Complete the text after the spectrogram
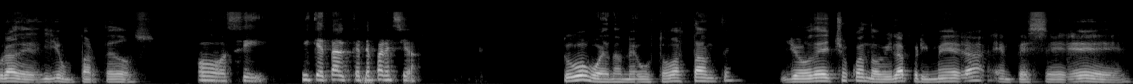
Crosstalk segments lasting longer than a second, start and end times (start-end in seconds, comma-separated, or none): none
